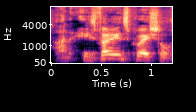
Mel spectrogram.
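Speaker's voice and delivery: normal talking voice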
